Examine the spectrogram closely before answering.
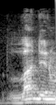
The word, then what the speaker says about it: London: Many Italians live in London with a nice schwa, double schwa, London.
